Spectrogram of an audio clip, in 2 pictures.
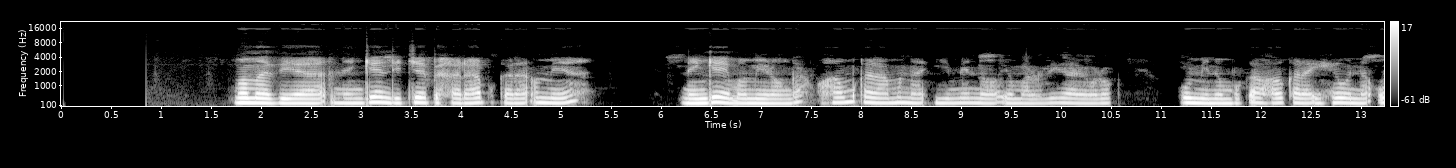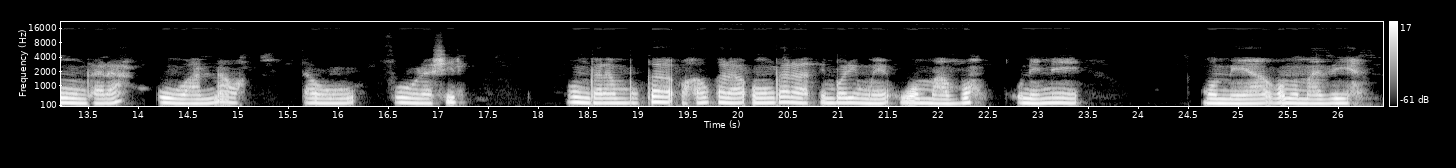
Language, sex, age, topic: Oshiwambo, female, 18-24, agriculture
